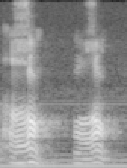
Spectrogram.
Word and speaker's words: rang: La même chose pour rang, il se termine par G, mais pendant la prononciation, le mot n'est pas entendu.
